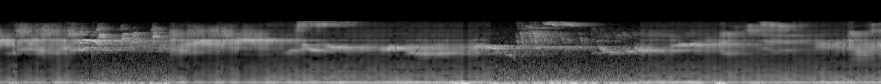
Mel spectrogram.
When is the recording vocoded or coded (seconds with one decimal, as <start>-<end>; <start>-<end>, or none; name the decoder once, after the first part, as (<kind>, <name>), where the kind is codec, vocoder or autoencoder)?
0.0-0.8 (vocoder, BigVGAN v2); 1.7-4.9; 6.4-8.8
